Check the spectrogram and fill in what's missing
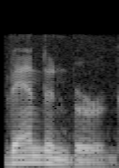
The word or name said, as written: Vandenberg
